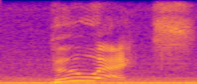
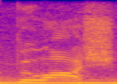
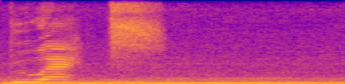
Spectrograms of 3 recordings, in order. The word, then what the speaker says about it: Buochs: When you're flying around my place, the place is pronounced, wait, Buochs. Buochs, not Buochs, Buochs.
